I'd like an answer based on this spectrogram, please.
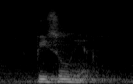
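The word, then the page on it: bizunia: Teotitlán del Valle Zapotec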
